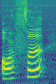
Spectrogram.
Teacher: muda o timbre da vogal, muda o som da vogal A, em vez da gente falar A, a gente fala ã.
